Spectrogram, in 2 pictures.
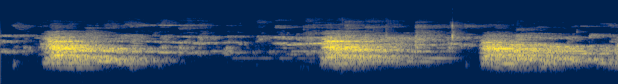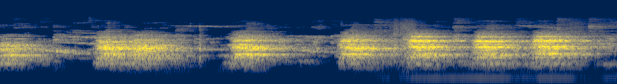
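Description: Dog barking repeatedly, the barks echoing in a concrete-block shelter kennel and coming closer together near the end.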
